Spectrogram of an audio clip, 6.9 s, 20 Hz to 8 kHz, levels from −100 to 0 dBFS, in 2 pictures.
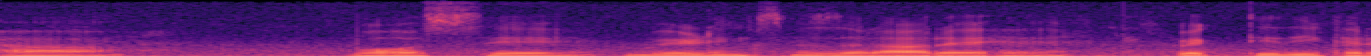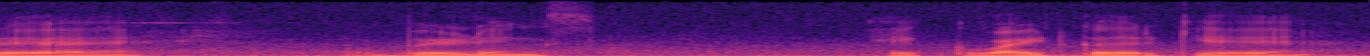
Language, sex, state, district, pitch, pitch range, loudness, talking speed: Hindi, male, Bihar, Sitamarhi, 105 Hz, 100-110 Hz, -31 LUFS, 155 wpm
